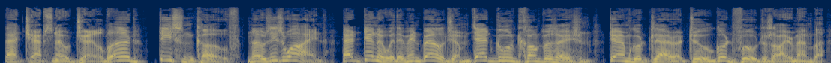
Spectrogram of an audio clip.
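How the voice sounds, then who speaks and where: A man's voice: mid-range voice, huge pitch swings, normal speed, hardly any pauses, a bit bright, no room sound, studio quality, voice pushed up. A man voicing an elderly, bumbling brigadier with clipped, rambling upper-class speech.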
